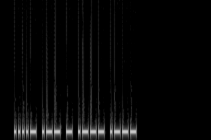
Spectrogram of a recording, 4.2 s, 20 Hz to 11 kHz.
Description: Morse code, heard as a keyed tone, about 30 wpm, 700 Hz. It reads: 4WTJJ
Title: Five Challenging Letter-Number Combinations 30wpm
